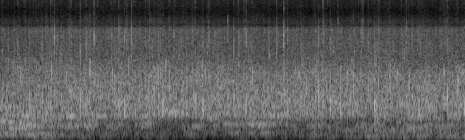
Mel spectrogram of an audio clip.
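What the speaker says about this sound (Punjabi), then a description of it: "ਹੁਣ ਜ਼ੋਰਦਾਰ ਤਾੜੀ" Steady, dense applause from a large audience at a Teeyan festival celebration, loud and continuous throughout with no pauses.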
